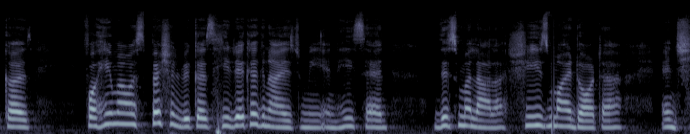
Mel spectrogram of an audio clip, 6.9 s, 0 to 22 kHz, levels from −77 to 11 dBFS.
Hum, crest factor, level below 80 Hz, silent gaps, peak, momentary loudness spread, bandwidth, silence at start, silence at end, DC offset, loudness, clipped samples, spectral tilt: none; 16 dB; -48 dBFS; none; -8 dBFS; 8 LU; 14.5 kHz; 0.05 s; 0 s; under 0.1%; -25 LUFS; under 0.1%; -5 dB/octave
